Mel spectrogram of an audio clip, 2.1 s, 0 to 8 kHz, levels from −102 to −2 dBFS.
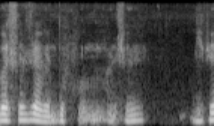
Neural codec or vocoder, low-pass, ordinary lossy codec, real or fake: vocoder, 22.05 kHz, 80 mel bands, HiFi-GAN; 7.2 kHz; none; fake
